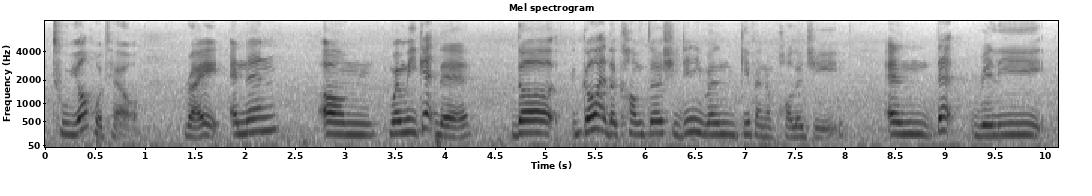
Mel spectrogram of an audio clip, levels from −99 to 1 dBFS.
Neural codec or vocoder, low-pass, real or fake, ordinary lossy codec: none; none; real; none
